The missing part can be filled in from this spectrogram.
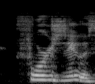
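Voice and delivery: ordinary talk, nothing marked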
